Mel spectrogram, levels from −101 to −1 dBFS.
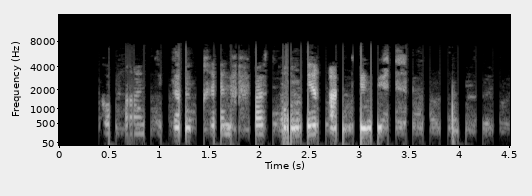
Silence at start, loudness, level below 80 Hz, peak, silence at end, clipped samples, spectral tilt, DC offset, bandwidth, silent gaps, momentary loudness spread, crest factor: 0.45 s; -25 LUFS; -62 dBFS; -2 dBFS; 0.2 s; under 0.1%; -4.5 dB/octave; under 0.1%; 7.4 kHz; 0.88-0.92 s, 1.38-1.44 s, 1.92-1.96 s, 3.49-3.53 s, 3.67-3.71 s, 3.83-3.89 s, 4.19-4.23 s; 19 LU; 26 dB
